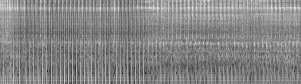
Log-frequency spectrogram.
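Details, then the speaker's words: Motorcycle with hard kick, started and idling: quick regular tick-tick over the engine beat, attributed to tappets, fixed by tappet setting. "जी तो दोस्तों जैसा कि आपने इसमें देखा कि इसमें एक टिक टिक की आवाज़ आ रही है, इस आवाज़ को भी ख़त्म करना है।"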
